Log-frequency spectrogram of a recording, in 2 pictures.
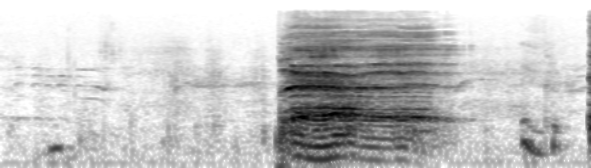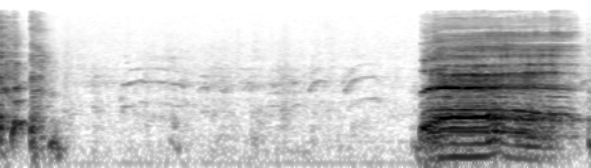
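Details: Two long, loud, resonant belches with short throaty sounds between them; deliberate burping reel.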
